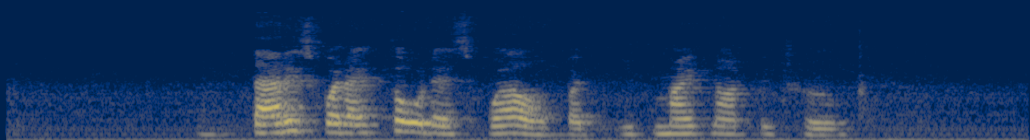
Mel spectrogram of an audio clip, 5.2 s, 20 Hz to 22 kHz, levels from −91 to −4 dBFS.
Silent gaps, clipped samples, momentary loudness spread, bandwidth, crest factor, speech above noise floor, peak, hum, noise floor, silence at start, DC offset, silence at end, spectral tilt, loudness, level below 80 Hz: none; under 0.1%; 15 LU; 14 kHz; 20 dB; 28 dB; -14 dBFS; none; -60 dBFS; 1 s; under 0.1%; 0.65 s; -7 dB/octave; -32 LUFS; -58 dBFS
